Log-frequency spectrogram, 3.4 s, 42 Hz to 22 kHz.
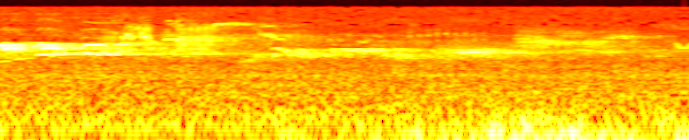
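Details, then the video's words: Eastern Bluebird in the Eastern Woodlands in springtime sings soft, mellow warbled phrases that gently waver in mid-high pitch, over a steady low rumble of wind or background noise. "Springtime Birds Eastern Bluebird Wildlife Birding 4K Nature sounds"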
